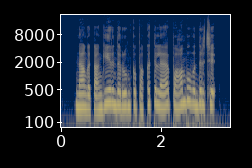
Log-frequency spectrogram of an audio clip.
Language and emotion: Tamil, fearful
